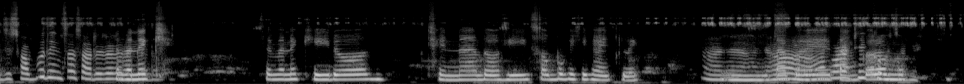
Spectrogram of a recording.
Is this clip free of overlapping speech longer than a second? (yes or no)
no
